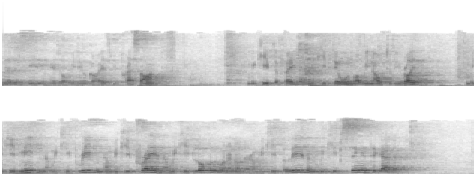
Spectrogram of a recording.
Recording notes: Recorded live in Liberty Church on 20 March 2022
